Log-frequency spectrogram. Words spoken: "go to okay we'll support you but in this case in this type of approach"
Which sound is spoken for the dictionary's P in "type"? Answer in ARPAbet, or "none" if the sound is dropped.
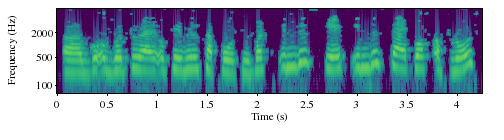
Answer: P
